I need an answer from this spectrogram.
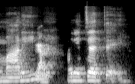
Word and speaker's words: mani benedette: Okay, so it's mani, like think of manicure, but mani benedette day. Benedette day. Yes. Okay. It means blessed hands in Italian.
